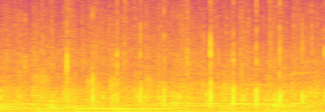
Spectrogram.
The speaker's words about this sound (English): So I now present to you new couples in this audience. Give them a great big hand.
